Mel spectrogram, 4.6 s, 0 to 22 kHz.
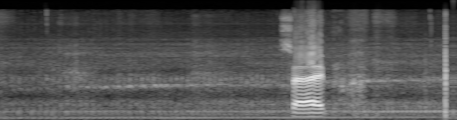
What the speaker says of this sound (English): I'm riding a Ducati Monster 659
